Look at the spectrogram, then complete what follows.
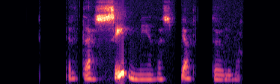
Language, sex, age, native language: Icelandic, female, 30-39, Polish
